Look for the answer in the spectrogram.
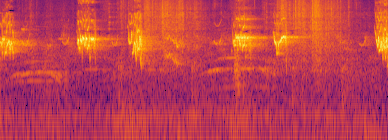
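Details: Budgies singing in a relaxed way, giving bright clipped chirps in separate bursts roughly every half second to second, some with a buzzy edge, over a faint low hum.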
